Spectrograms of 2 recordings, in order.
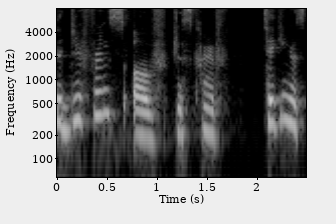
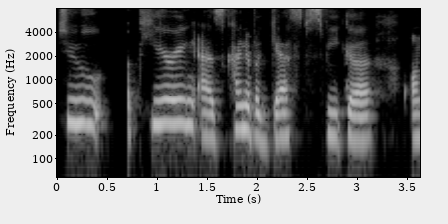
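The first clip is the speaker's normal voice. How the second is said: ordinary talk, nothing marked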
